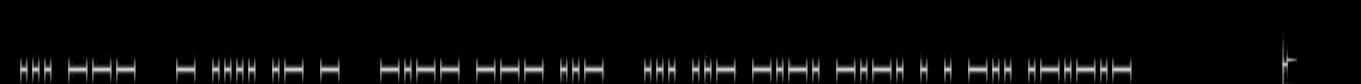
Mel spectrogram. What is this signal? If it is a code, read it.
Morse code, heard as a keyed tone, about 20 wpm, 700 Hz. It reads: SO THAT YOU SUCCEED.
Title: Sentences with 2-Word Phrases - Spoken Beginning - 20wpm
